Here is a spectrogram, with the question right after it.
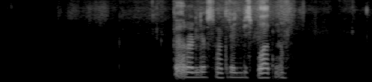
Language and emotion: Russian, neutral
